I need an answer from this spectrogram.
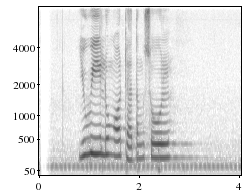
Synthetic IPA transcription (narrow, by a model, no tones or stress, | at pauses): juwiluŋɔɖ̥ä̤t̪əŋsʊl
